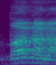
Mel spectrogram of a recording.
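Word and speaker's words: Banane: यानी के बे और इंग्लिश में जिस तरह हम बनाना कहते हैं तो इसी तरीके से जर्मन में इसकी आवाज बनान बनान यानी के केला और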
